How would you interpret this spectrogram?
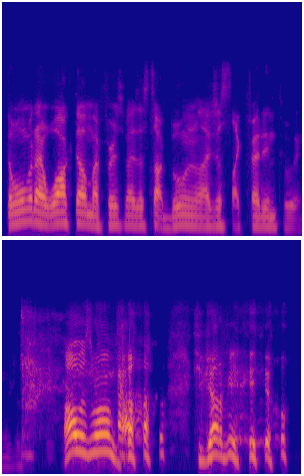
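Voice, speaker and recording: A young man from Egypt, Arabic his mother tongue, speaks English. He chats loosely, full of "like" and quick laughs. His voice sits a bit high and the sound is dry and close. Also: expressive, dry recording, highs cut off. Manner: laughs often, fillers like "like". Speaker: wrestler guest. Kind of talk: casual interview chat.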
